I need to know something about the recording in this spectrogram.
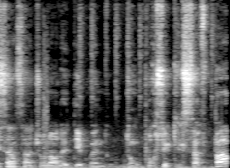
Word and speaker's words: taekwondo: Taekwondo. Là, je te prononce en coréen, on dit taekwondo, mais en français, taekwondo, bref, du taekwondo.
